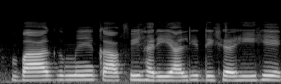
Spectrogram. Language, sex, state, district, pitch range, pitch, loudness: Hindi, female, Odisha, Malkangiri, 190-205 Hz, 195 Hz, -15 LUFS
